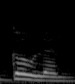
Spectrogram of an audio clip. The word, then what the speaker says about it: golem: Golem. First comment. I keep noticing some people pronounce this word like the Lord of the Rings character Gollum.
